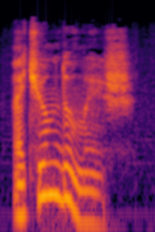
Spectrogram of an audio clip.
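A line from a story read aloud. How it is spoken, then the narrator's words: Quiet question. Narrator (Russian): тихо спросил Рашид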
